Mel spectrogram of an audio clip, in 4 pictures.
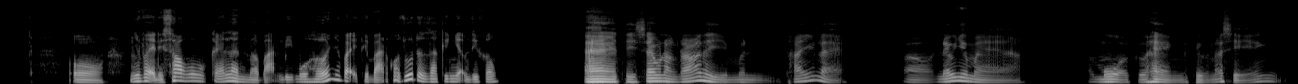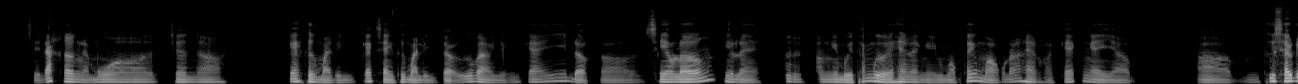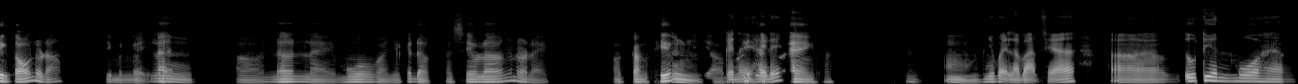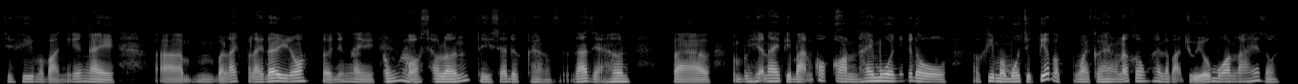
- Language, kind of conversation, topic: Vietnamese, podcast, Bạn có thể chia sẻ một trải nghiệm mua sắm trực tuyến đáng nhớ của mình không?
- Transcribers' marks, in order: tapping; other background noise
